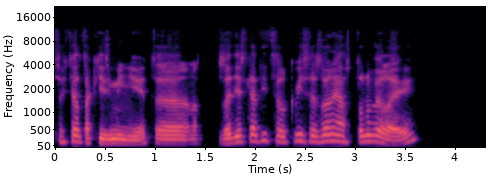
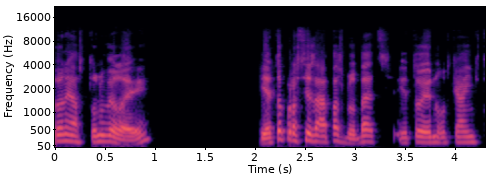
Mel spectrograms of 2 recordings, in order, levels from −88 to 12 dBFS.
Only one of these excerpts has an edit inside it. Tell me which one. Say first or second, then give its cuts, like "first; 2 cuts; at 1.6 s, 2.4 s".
first; 1 cut; at 1.4 s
